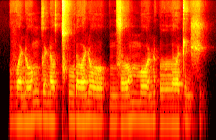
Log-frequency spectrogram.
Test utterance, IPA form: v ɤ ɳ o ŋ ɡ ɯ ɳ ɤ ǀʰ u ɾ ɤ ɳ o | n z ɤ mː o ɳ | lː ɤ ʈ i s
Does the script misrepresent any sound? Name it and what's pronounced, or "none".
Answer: s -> ʃ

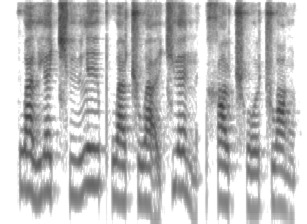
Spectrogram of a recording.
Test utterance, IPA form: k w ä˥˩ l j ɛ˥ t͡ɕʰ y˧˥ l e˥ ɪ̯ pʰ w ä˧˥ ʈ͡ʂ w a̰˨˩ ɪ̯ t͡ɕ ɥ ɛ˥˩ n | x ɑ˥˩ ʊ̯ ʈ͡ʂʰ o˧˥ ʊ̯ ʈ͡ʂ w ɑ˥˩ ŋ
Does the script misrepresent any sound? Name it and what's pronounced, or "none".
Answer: none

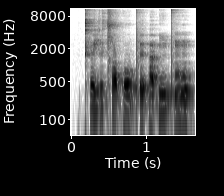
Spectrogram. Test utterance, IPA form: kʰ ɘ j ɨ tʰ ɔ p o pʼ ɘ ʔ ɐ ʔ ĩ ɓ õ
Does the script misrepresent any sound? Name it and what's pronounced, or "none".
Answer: ɓ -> pʼ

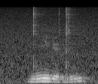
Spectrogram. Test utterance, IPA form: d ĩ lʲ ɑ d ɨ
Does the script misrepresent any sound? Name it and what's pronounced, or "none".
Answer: ɑ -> ɐ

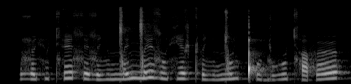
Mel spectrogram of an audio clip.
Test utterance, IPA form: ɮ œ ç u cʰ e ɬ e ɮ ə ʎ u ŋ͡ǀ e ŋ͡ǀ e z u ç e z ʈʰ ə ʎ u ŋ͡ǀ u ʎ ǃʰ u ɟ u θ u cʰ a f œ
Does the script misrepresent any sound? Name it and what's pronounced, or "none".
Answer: θ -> β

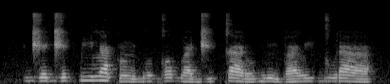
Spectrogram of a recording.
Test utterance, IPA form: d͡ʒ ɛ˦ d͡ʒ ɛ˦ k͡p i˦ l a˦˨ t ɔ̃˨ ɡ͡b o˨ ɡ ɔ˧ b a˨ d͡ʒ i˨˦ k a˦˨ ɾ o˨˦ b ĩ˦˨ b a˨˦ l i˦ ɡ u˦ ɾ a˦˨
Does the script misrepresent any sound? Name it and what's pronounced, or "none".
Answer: t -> k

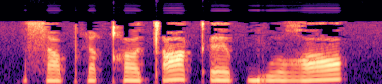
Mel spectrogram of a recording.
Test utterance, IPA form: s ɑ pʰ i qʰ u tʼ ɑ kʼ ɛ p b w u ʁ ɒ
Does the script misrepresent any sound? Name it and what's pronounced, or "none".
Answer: none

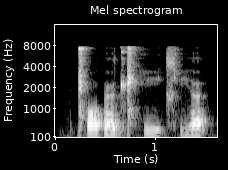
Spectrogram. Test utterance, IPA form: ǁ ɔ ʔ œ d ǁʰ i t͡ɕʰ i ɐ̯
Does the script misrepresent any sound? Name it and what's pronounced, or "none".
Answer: none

